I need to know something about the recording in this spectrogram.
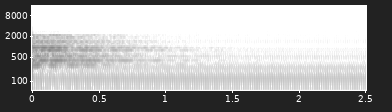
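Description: A short electronic chime rings out and quickly fades.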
